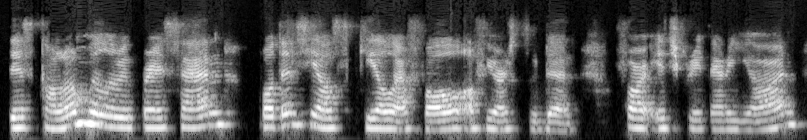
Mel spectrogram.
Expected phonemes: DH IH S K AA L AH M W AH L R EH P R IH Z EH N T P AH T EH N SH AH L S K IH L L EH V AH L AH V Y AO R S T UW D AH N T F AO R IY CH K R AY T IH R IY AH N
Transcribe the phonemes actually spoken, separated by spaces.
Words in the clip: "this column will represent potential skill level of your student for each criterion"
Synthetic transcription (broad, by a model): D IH S K AA L AH M W AH L R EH P R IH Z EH N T P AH T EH N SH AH L S K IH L L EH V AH L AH F Y AO R S T UW D AH N T F AO R IY CH K R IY T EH R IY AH N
